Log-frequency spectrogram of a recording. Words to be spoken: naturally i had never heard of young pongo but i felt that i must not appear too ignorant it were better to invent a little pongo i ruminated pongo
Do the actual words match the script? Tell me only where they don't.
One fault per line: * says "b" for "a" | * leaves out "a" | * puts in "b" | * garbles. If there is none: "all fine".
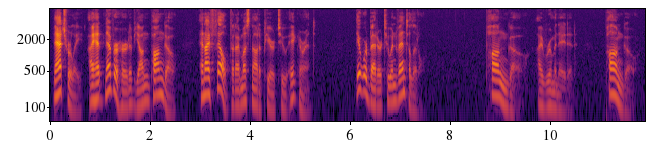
* says "and" for "but"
